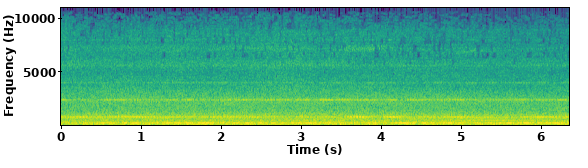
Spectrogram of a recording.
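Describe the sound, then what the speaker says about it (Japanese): A Kyushu Shinkansen bullet train pulls into an end platform at Hakata Station, a loud, steady rushing roar with a faint whine running through it and no voices. "新幹線が入ってきましたね。"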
